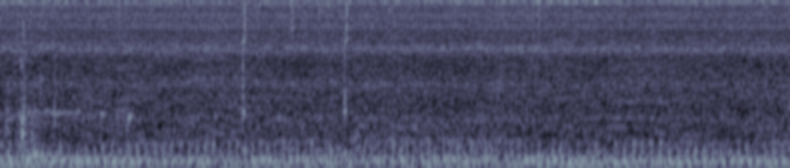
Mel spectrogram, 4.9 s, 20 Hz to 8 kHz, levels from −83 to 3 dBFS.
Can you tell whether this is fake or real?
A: fake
